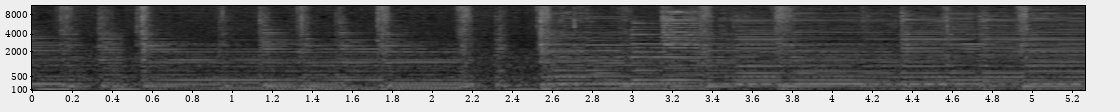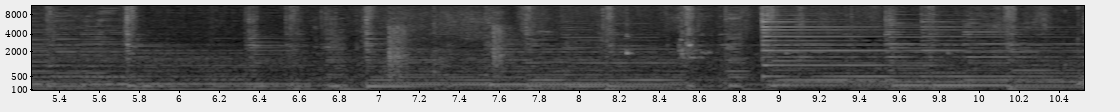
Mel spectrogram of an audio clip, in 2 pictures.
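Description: Background music: an acoustic guitar playing a run of plucked notes.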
